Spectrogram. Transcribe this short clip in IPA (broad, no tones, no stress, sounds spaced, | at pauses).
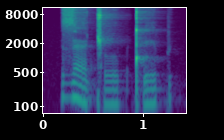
z æ ǁ oː p ǃʼ e p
